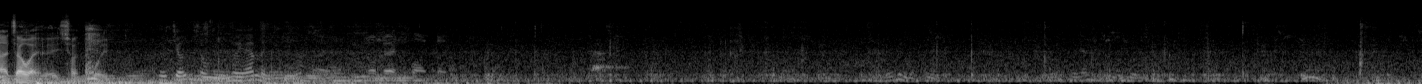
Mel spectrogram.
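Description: Footsteps walk on asphalt.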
